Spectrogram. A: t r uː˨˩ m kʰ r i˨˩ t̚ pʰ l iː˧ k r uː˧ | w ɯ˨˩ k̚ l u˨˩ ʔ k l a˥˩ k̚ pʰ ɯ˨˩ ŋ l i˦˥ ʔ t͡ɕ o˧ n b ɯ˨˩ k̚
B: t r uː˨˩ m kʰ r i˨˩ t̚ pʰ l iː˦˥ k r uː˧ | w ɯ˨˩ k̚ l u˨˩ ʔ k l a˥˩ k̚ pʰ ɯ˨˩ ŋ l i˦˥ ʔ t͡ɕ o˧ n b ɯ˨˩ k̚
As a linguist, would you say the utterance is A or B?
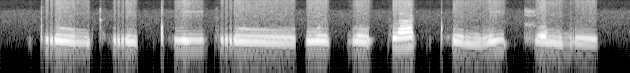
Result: B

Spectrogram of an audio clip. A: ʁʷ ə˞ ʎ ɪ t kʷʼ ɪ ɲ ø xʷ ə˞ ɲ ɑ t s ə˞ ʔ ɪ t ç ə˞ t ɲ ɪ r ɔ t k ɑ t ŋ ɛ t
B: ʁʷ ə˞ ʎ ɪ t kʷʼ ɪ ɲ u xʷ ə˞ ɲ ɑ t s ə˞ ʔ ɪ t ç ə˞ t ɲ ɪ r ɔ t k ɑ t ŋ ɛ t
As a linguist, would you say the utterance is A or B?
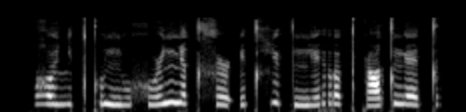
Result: B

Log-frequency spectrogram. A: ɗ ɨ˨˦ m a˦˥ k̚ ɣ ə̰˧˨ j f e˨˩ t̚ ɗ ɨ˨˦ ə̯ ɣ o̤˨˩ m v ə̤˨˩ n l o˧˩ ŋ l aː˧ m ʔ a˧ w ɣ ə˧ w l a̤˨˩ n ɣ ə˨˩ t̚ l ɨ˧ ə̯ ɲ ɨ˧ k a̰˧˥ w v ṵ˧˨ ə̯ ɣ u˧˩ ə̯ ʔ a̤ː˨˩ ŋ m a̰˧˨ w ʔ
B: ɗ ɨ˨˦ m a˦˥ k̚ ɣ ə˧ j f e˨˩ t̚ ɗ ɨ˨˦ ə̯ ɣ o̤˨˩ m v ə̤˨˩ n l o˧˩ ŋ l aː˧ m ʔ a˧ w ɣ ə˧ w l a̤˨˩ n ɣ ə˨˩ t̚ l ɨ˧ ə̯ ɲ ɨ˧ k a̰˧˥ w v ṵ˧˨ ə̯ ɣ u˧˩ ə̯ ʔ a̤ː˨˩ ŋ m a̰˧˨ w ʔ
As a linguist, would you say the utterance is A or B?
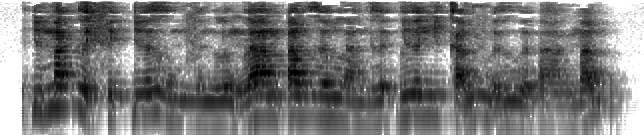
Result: A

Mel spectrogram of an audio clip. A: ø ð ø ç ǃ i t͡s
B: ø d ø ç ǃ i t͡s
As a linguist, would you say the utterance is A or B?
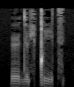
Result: B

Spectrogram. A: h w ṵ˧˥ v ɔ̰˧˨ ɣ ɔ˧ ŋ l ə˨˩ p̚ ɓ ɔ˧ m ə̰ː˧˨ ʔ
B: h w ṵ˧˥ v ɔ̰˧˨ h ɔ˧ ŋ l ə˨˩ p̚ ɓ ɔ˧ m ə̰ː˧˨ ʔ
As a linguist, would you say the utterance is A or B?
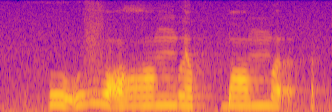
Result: A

